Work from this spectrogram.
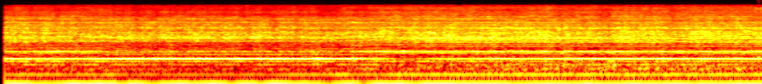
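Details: New Samsung washer: steady loud hum with constant drone and tonal whine throughout the run; loud noise, cause not yet found.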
